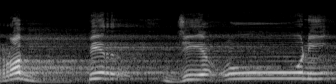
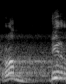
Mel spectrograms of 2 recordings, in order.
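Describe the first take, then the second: First: رب ارجعونی stretched slowly, firm but without a jolt; teacher showing the correct firm reading; smooth firm tashdid. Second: رب ار snapped with a jolt, the wrong way; teacher showing the wrong jerky reading; jerky wrong tashdid. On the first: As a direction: hold the شدّ in ارجعونی steady and smooth. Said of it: "سختی تو ہو پر جھٹکے نہیں ہو". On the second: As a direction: jerk the ر in رب ار, the mistake to avoid. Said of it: "ایسے نہیں ہونا چاہیے". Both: Shown as a demonstration.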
